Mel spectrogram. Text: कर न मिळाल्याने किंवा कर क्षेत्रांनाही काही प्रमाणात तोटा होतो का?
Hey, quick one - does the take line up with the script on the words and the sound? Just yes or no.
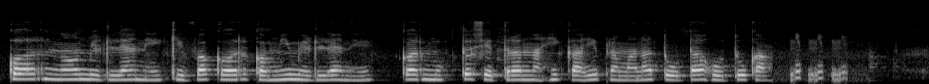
no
